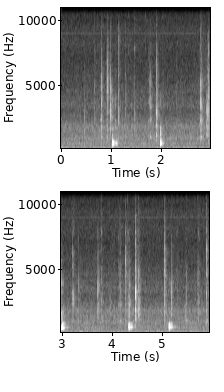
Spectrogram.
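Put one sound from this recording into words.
A block thuds softly as it is placed, several times.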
